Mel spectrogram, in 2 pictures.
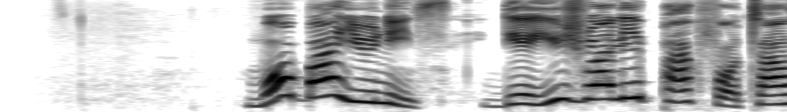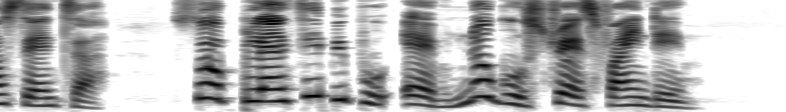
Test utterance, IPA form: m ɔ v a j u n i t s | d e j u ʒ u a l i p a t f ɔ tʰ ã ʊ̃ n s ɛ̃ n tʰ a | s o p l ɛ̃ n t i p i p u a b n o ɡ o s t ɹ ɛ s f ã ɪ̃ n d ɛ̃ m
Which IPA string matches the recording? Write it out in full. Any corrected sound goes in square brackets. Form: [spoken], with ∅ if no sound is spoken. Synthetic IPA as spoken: m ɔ [b] a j u n i t s | d e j u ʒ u a l i p a [k] f ɔ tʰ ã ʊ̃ n s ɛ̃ n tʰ a | s o p l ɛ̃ n t i p i p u [ɛ] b n o ɡ o s t ɹ ɛ s f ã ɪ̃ n d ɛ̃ m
